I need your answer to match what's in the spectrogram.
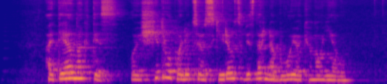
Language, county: Lithuanian, Vilnius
